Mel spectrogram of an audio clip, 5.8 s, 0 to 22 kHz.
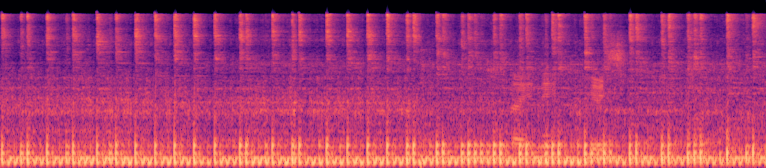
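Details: Yamaha F1ZR Millenium two-stroke during engine teardown/restoration, where chicken feathers had been found inside the original intake manifold rubber: crisp, even crackle with steady rapid firing pulses, no knocks or rattles; running healthy.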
